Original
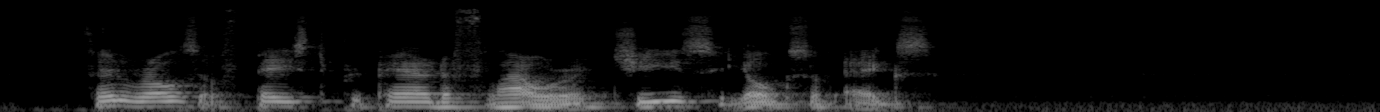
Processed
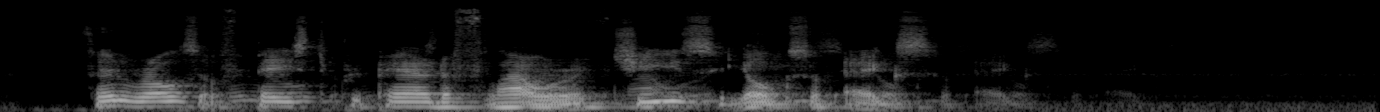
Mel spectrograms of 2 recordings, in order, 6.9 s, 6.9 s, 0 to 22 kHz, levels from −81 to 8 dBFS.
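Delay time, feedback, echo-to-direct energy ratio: 652 ms, 18%, -18.0 dB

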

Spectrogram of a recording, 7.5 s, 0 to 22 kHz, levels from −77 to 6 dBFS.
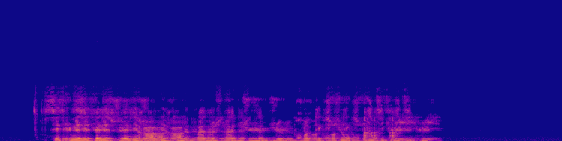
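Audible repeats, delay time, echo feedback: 4, 94 ms, no regular repeats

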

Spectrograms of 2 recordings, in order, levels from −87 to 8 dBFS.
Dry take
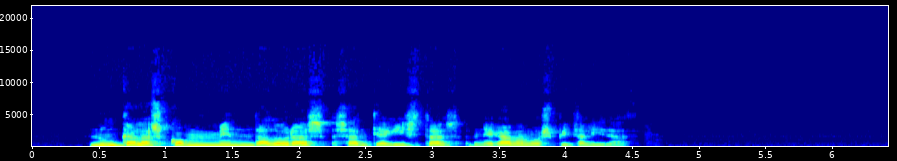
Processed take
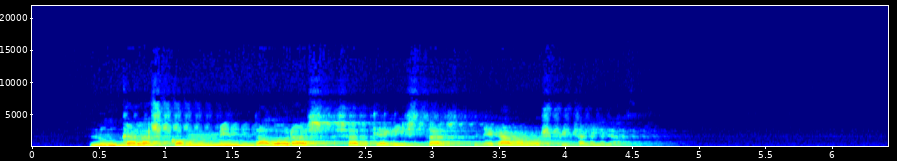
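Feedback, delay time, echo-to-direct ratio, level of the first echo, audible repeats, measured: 60%, 78 ms, -7.0 dB, -9.0 dB, 6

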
